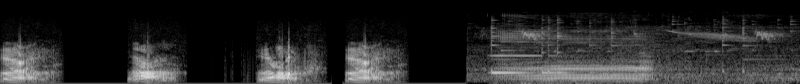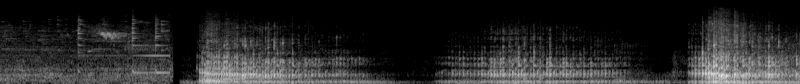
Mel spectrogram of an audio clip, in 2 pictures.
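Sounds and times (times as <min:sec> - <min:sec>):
cowbell clinking: 0:04.7 - 0:09.8
lion roaring: 0:10.0 - 0:16.0.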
